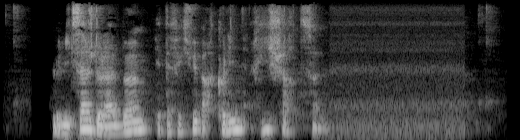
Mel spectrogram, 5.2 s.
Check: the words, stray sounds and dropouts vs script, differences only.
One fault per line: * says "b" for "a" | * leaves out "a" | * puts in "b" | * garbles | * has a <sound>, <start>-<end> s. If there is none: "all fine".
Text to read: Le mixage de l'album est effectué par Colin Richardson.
all fine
